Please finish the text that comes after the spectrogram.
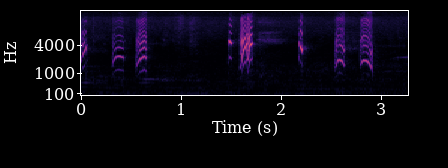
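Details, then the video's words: Sooty-headed bulbul kept in a cage during its third week of group training. Its song is a string of clear, slurred whistled notes, some bending down, some rising, given in small bursts with short gaps. "CUCAK RAWIS NGERIWIK NGEPLONG"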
